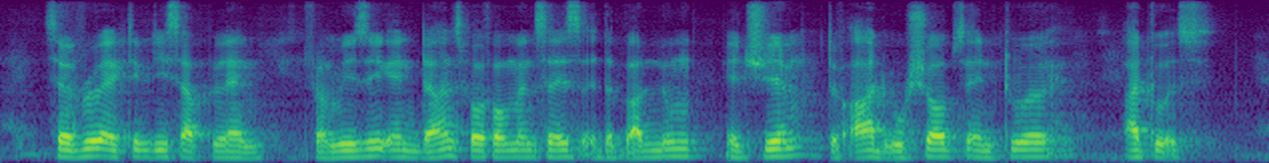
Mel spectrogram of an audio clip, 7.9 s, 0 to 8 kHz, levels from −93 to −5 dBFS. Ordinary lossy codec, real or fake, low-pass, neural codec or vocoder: none; fake; none; codec, 16 kHz, 0.8 kbps, ZipCodec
